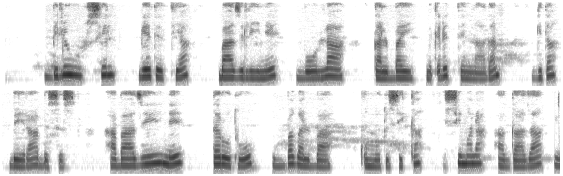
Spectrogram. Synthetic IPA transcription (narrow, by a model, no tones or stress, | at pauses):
bɪlɪwsɪl | ɡe̞ːt̪ɛt̪ʰːɪjɐ | baːzɪliːne | boːlːaː | ɡ̥ɐlbɐj | mɪkʼɪd̪ɛt̪ʰːɛnːaːd̪ɐn | ɡɪt̪ɐbe̞ːɾaːbɛsːeːs | hɐbaːziːne | t̪ɐɾɔt̪ʰoː | ʊbːɐɡɐlbaː | kʼɔmːɔt̪ɪsːɪkːɐ | ɪsːɪmɐlɐhɐɡaːzaː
